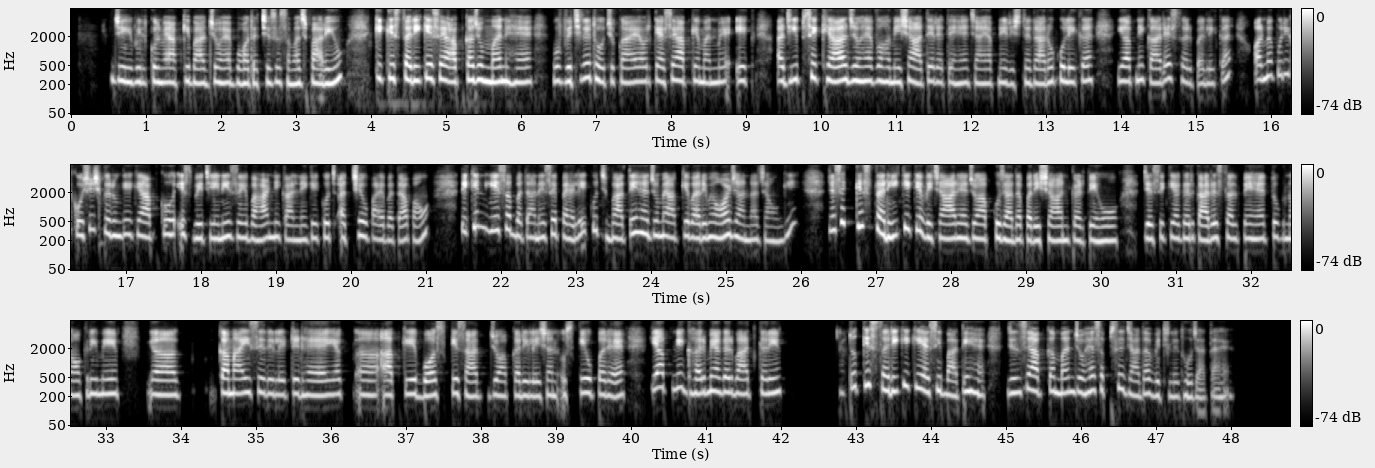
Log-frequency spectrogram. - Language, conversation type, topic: Hindi, advice, मैं मन की उथल-पुथल से अलग होकर शांत कैसे रह सकता हूँ?
- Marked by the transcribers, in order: in English: "रिलेटेड"; in English: "बॉस"; in English: "रिलेशन"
